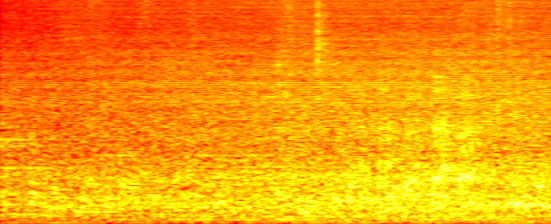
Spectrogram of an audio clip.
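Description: Steady low hum and room noise of a live club stage with faint crowd chatter, the band not yet playing.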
